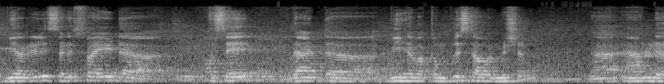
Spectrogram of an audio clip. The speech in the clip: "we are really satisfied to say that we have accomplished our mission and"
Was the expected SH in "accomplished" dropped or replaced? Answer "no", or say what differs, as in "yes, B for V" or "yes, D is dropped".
yes, S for SH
